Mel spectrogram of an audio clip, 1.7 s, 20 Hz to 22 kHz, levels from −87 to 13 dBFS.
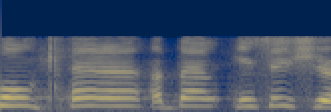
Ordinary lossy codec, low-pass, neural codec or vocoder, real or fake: none; 5.4 kHz; codec, 16 kHz, 1 kbps, FunCodec, trained on Chinese and English, 50 frames a second; fake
